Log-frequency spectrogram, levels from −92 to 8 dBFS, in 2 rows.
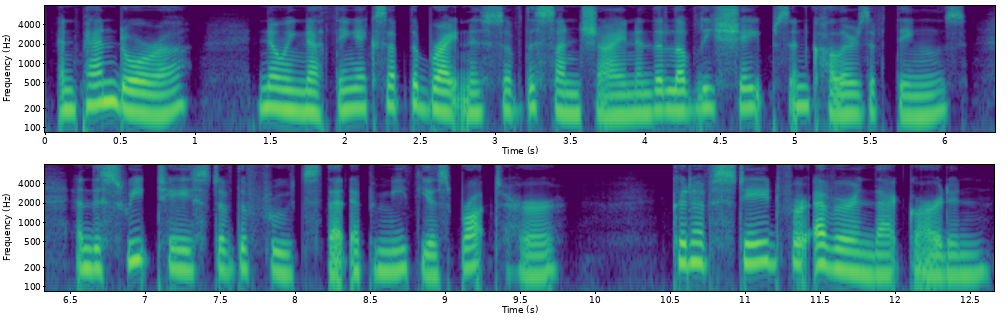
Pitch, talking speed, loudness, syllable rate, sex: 190 Hz, 175 wpm, -20 LUFS, 5.1 syllables/s, female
